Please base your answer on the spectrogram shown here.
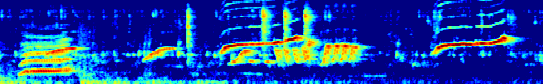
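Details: White-rumped shama song mixed with the sound of running water, used to coax a silent shama into singing: varied whistled phrases, some low and buzzy, others rising sharply, with pauses between bursts.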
